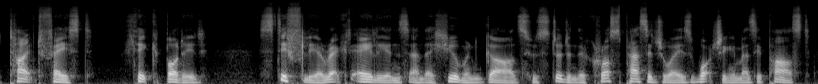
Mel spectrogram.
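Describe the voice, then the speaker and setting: A man's voice: lowish voice, a little mellow, dry recording. A man reading a vintage science fiction story as scripted audiobook narration.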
